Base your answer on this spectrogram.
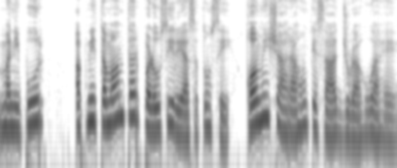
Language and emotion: Urdu, neutral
